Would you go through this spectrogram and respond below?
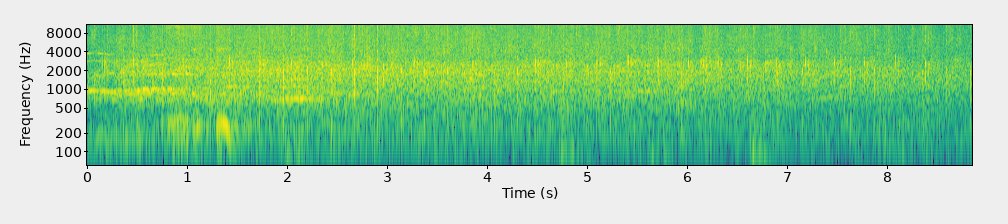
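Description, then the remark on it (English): A crowd of people who ran outside claps steadily and continuously on seeing their own military aircraft in the skies, a dense wash of many hands applauding at once, fairly loud and sustained throughout with no pauses. “Many ran outside and suddenly burst into applause as we saw that it was our guys controlling the skies again.”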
